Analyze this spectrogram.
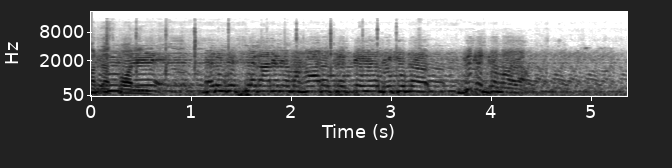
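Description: Young men shout and cheer nearby outdoors.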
